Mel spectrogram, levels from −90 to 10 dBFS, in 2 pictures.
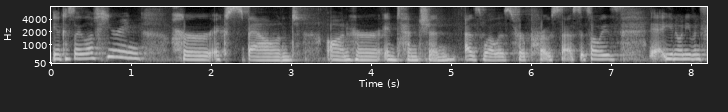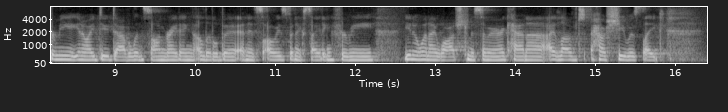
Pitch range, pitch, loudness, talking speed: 185-220 Hz, 195 Hz, -15 LUFS, 195 wpm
